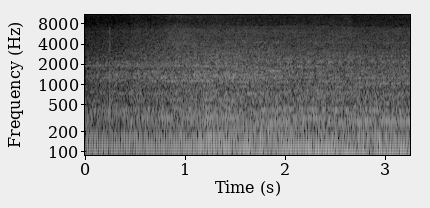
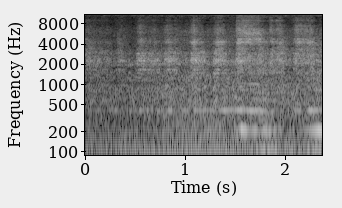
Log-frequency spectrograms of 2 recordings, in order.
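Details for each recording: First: 1998–2002 Honda Accord 4-cylinder at idle after power steering pump replacement, fluid topped up and check engine light cleared: smooth, steady idle with a low even hum and no whine. The new pump runs quiet. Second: 1998 Honda Accord EX 4-cylinder idling with a steady whine over heavy hiss. The power steering fluid level is full, so the power steering pump is bad and is being replaced.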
